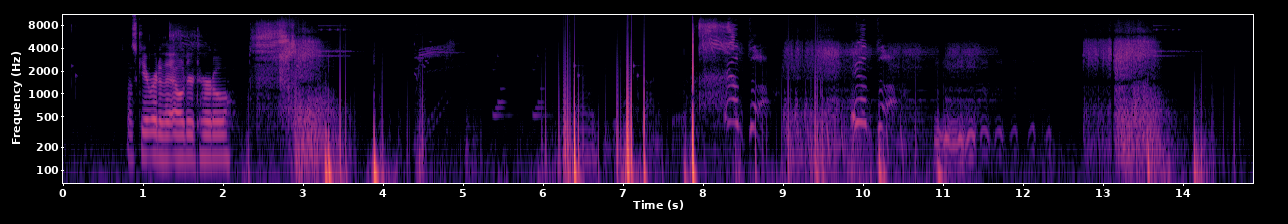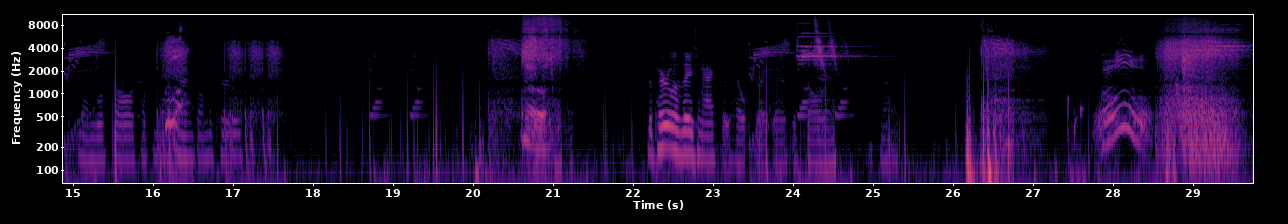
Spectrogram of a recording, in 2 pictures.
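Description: Game sound effects of punches and blows ring out in quick bursts.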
